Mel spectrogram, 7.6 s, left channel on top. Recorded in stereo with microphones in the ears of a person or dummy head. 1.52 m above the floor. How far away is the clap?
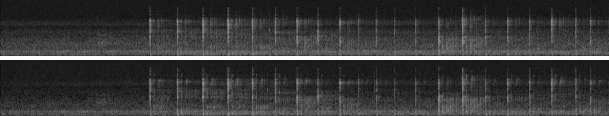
About 4.5 m.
